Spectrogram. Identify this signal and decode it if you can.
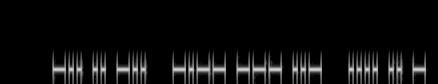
Morse code, heard as a keyed tone, about 30 wpm, 700 Hz. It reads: DID YOU HIT
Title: Sentences from Top 1200 Words 30wpm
